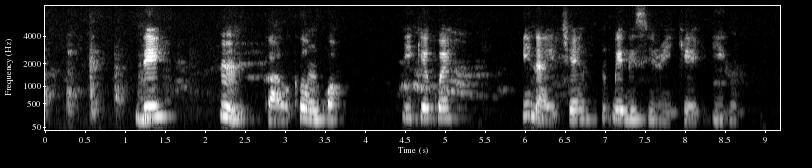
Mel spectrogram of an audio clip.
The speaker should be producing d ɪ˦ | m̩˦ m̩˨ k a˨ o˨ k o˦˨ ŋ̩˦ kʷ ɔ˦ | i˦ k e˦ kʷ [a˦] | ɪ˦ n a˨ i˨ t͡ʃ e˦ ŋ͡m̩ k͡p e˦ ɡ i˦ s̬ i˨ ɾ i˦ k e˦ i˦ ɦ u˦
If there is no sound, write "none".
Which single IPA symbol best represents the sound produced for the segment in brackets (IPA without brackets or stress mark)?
e˦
